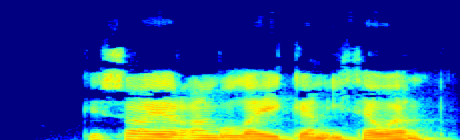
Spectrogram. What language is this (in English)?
Bashkir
